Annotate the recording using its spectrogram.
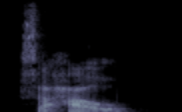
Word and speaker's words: kusahau: K-U-S-A-H-A-U. Kusahau, to forget. How would you say we forget? – Tunasahau. – Tunasahau. So in French, I guess you have a silent H or a very weak H. Mm-hmm. And that's coming across a lot in Swahili. So you want to be careful to pronounce it, to actually pronounce it. Mm-hmm. Sahau. – Sahau.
